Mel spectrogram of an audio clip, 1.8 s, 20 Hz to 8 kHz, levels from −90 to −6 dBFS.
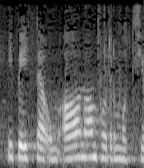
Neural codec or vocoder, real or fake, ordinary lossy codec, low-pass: none; real; none; 7.2 kHz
